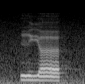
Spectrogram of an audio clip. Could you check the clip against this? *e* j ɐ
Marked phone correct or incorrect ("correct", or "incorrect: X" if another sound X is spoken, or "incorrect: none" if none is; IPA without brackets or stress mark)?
incorrect: i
